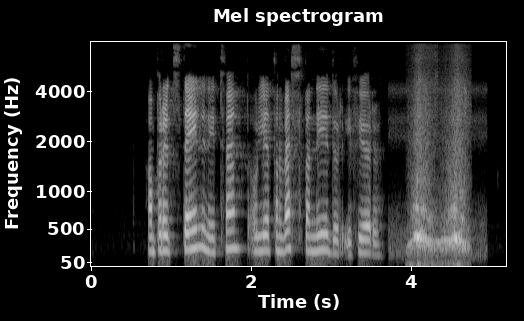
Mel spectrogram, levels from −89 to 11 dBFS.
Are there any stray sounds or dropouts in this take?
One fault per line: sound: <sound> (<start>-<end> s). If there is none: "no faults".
sound: whoosh (3.9-4.8 s)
